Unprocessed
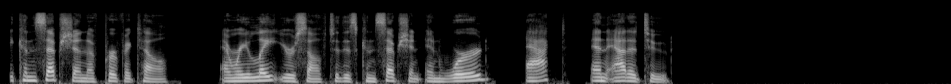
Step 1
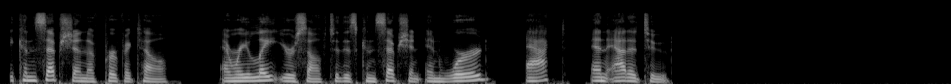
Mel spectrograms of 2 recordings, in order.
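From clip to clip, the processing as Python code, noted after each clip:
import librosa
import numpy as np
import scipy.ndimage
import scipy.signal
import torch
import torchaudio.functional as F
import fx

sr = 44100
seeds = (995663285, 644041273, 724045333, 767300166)

y = fx.low_shelf(x, sr, hz=130.0, db=8.0)
y = y * 10.0 ** (-7.0 / 20.0)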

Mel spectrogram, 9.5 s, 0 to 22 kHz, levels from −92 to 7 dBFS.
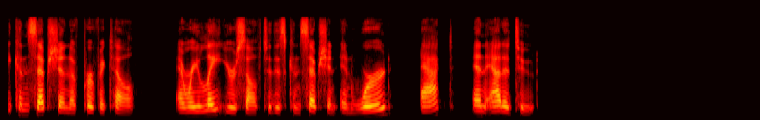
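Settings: y = scipy.signal.sosfilt(scipy.signal.cheby1(5, 1.0, 450.0, 'highpass', fs=sr, output='sos'), x)
y = y * 10.0 ** (-5.0 / 20.0)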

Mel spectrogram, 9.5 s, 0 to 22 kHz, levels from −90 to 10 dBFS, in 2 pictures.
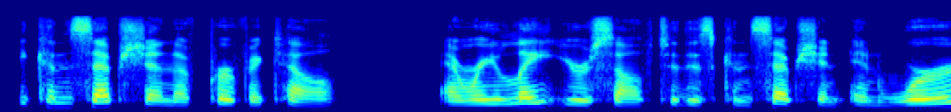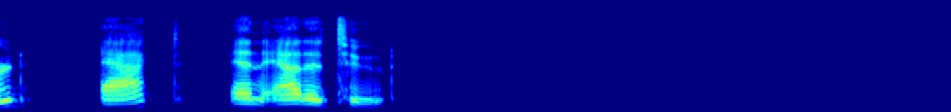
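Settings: y = fx.low_shelf(x, sr, hz=310.0, db=7.0)
y = y * 10.0 ** (-4.0 / 20.0)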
